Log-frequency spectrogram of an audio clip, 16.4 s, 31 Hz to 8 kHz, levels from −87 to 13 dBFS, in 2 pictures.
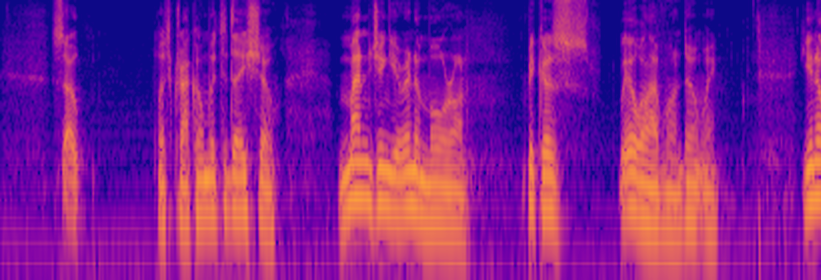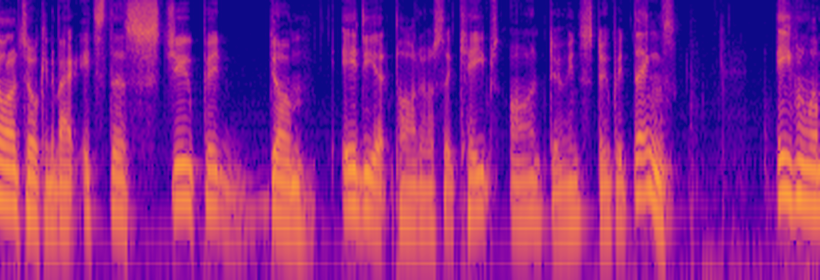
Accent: British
